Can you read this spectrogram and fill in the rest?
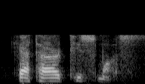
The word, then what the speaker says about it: katartismos: In the Greek, perfecting is pronounced katartismos, meaning complete furnishing.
